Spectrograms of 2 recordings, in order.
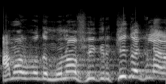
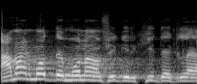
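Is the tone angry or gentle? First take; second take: angry; gentle. First: It is said in a hot, angry tone. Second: It is said in a soft, gentle tone. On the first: The speaker is offended and confrontational. "গরম হয়ে বলছে" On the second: The speaker is calm and conciliatory. "মেজাজ নরম করে বললেন"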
